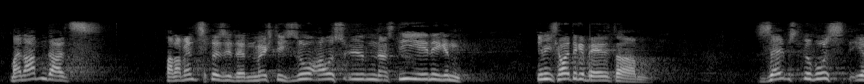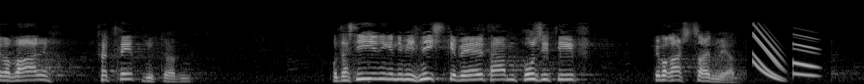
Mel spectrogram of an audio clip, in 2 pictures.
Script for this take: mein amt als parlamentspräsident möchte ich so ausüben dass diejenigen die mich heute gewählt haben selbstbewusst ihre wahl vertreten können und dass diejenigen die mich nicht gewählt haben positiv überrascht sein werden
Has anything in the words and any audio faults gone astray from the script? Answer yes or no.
yes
